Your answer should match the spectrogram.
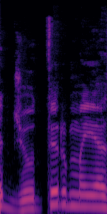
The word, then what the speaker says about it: ज्योतिर्मय: मैंने क्या सिखाया आपको रिफ रूप का प्रयोग जिस व्यंजन पर है उससे पहले उसका उच्चारण होगा यानी इसकी ध्वनि कहां गई यहां तो बोलिए जोरति जोरति में होगा जोय शब्द है या ज्योतिर्मय शब्द है तो बी एकदम से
